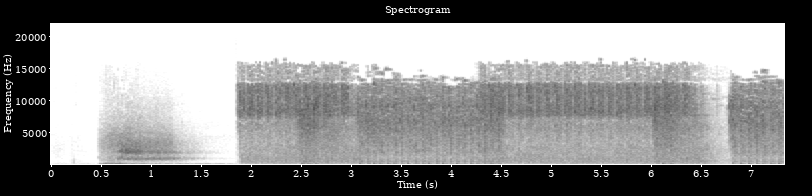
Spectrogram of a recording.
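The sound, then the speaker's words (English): Tommy gun fire in a shootout from an alley: loud, sustained rapid-fire bursts that run almost continuously after a brief rushing noise at the start. “What the hell? It came in the kitchen. Sounds like it's coming from the alley. Those are Tommy guns!”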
